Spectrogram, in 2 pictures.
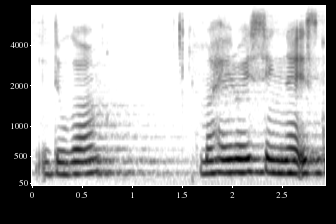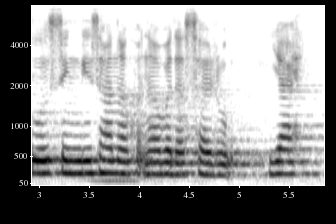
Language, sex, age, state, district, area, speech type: Manipuri, female, 18-30, Manipur, Kakching, rural, spontaneous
